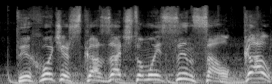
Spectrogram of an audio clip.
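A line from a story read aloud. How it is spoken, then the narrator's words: Deafening roar. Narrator (Russian): Оглушительно взревел детина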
